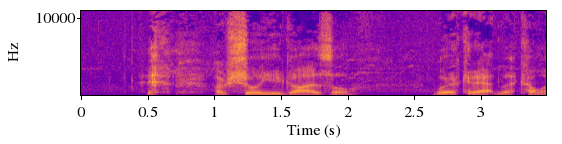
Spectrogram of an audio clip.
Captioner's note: laughs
